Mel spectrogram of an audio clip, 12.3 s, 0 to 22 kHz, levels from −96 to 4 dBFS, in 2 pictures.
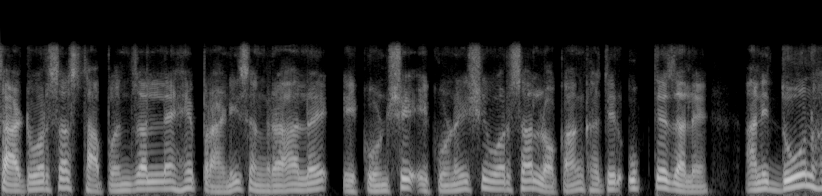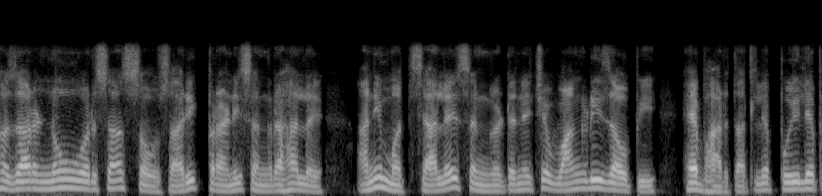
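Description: Speech throughout this clip carries Opus voice compression. The top end stops near 8 kHz, the coarsely coded excitation makes voicing sound hoarse and faintly robotic, and the damage is plainly audible for the whole clip, which fits the SILK linear-prediction coder running at a low bitrate around 12 kbps. Unlike a simple low-pass filter, the band limit comes with rough, buzzy texture, not just dullness. Unlike MP3-style damage, there is no swirling or metallic pre-echo.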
